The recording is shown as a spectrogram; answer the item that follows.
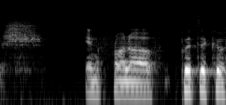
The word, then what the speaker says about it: je: Yeah, it's not like je anymore, it's sh. Ouais. Je prends un verre. And it's not a rule, it's just more of a tendency.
